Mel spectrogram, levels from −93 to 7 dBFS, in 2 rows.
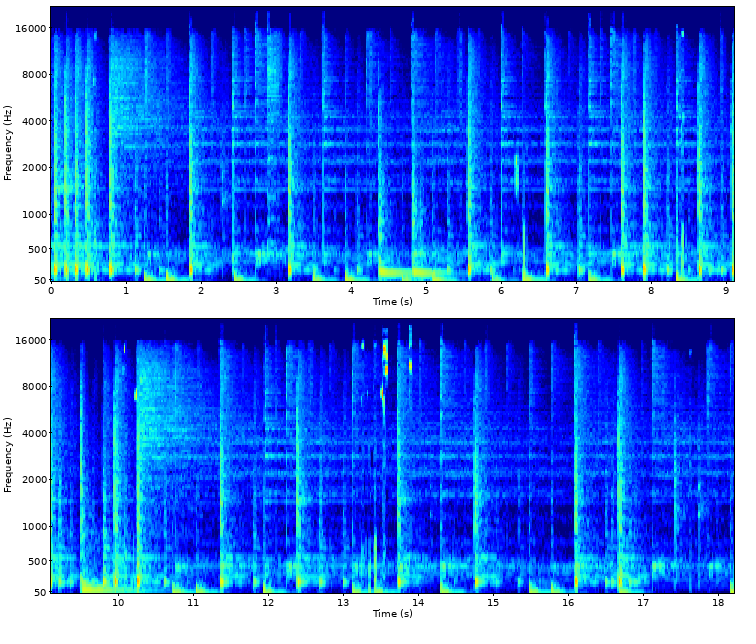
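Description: DAB burbling breaks into this music at 0.54–0.63, 6.15–6.32, 8.26–8.48, 10.06–10.33, 13.23–13.93 and 17.45–17.73 s. Weak reception lets bit errors slip past error correction, corrupting MP2 samples, which put short blips of noise in single sub-bands, and scale factors, which make sub-bands jump in level for up to a frame.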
